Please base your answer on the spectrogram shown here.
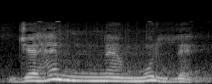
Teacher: هذه جهنم، شوف جهنم برضو النون لازم تغني، جهنم التي، طبعا همزة الوصل اللي بين الميم واللام بتاعت التي تسقط عند الوصل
